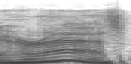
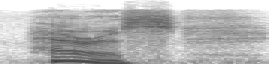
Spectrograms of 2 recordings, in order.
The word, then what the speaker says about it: harass: Paul telling me that the correct way to pronounce these words, like harass. Most people say harass, but Paul told you the true way to say the word. Harris.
